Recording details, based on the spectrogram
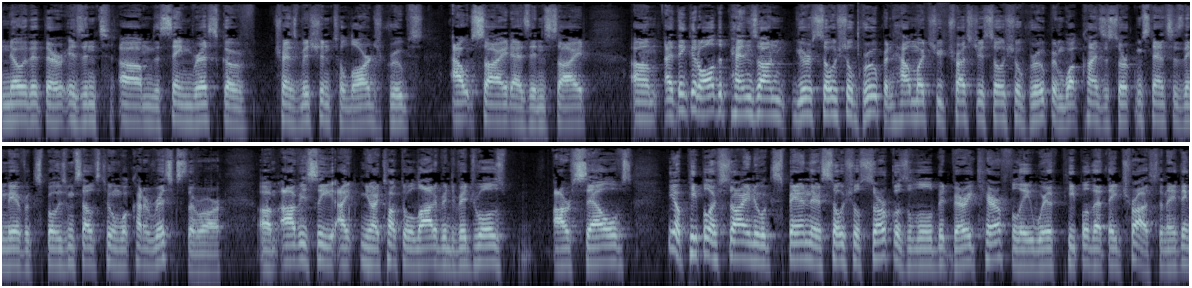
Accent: Connecticut, United States; Connecticut's working on that, my home state, on how to get testing into at-risk sites.

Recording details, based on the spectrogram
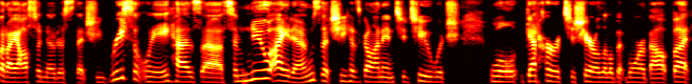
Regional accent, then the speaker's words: Arizona, United States; And for those of you who sort of follow me and my journey, I'm also from Arizona.

